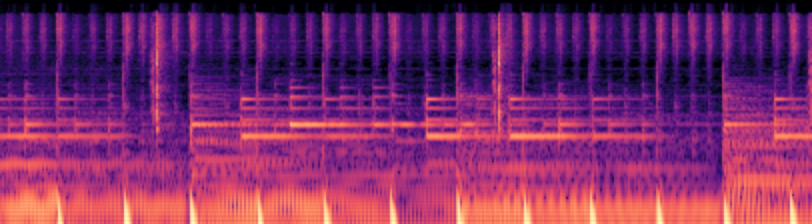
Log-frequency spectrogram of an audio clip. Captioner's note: upbeat instrumental music; camera shutter clicking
